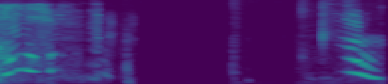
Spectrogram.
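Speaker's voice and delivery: very high calling-out shout. Player's character calls to the warg after feeding it: yell. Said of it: "I'm going to yell".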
